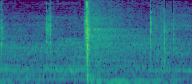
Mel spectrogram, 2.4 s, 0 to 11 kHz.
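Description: Metal knock of a roller cam follower being pushed down into its bore in a Caterpillar 3406 diesel block. There is one solid knock about a second in, with lighter metal clicks before and after it.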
